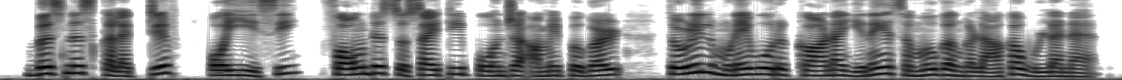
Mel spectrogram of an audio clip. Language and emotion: Tamil, neutral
